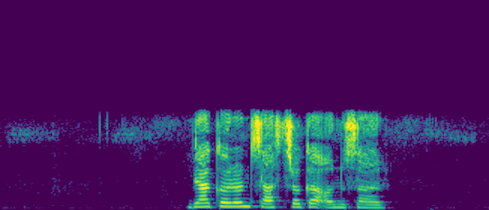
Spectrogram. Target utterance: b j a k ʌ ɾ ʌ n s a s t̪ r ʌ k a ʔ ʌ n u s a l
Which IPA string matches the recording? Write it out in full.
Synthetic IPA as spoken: b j a k ʌ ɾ ʌ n s a s t̪ r ʌ k a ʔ ʌ n u s a r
